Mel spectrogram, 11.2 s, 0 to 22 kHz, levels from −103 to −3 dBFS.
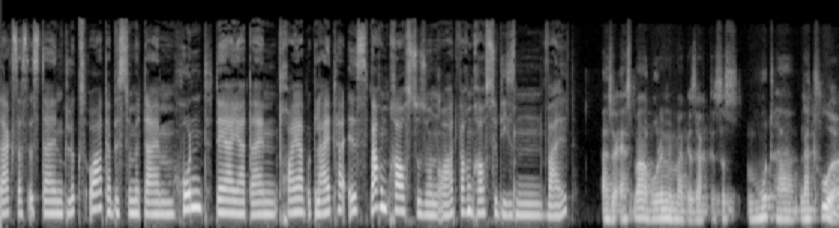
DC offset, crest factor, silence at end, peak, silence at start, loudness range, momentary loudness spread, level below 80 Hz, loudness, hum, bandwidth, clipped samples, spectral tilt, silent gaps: under 0.1%; 20 dB; 0 s; -2 dBFS; 0 s; 5 LU; 8 LU; -64 dBFS; -23 LUFS; none; 16 kHz; under 0.1%; -6 dB/octave; none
